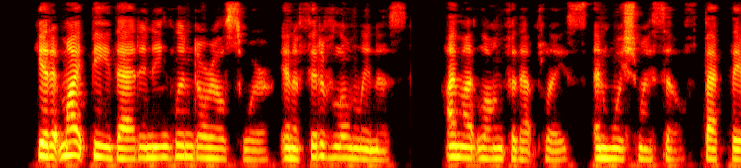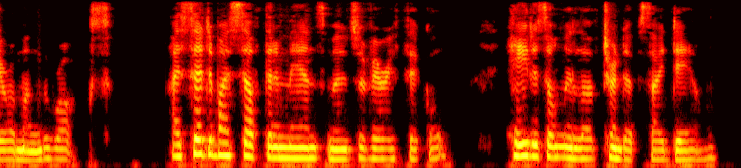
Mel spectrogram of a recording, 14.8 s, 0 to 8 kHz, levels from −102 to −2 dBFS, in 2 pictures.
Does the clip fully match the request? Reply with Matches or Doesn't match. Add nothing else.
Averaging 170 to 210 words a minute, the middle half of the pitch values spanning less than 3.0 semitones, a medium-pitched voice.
Matches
